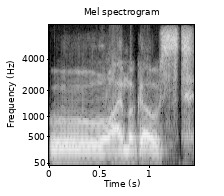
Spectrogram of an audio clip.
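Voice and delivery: very slow, put-on spooky ghostly moan, drawn out. Telling a story about a burglar disguised as a ghost, fake ghost voice. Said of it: "but the burglar says".

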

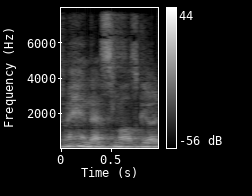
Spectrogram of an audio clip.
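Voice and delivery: usual speaking voice

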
